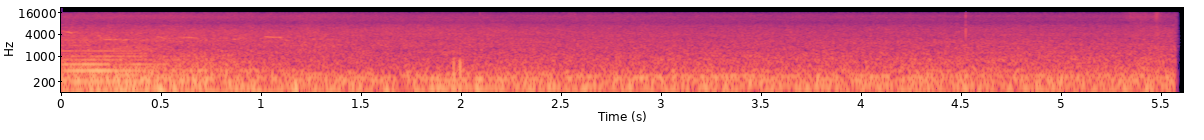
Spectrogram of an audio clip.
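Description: Wind blows outdoors and rustles leaves.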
